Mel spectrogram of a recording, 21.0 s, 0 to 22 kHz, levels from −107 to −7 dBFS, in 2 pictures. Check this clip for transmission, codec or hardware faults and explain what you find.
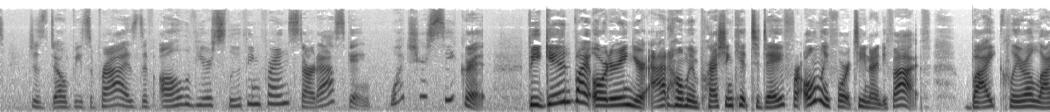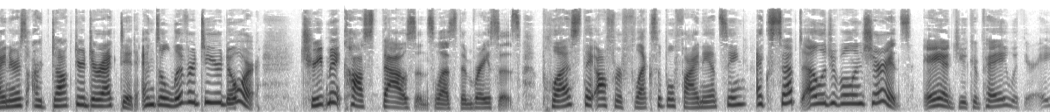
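One fault is present. Automatic gain falling runs from 1.04 s, after "don't be", to 16.36 s, before "offer flexible financing accept". The gain control judged the input too loud or its background noise too strong and lowered its gain gradually by about 15 dB, so the speech and the room noise sink together.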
